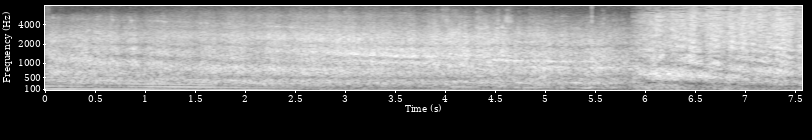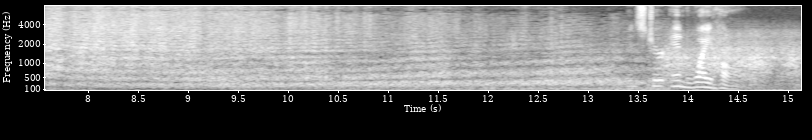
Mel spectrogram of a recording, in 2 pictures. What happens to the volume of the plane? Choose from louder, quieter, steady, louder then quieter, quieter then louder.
steady.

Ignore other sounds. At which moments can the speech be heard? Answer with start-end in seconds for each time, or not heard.
13.3-14.6.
